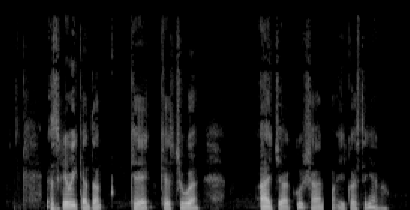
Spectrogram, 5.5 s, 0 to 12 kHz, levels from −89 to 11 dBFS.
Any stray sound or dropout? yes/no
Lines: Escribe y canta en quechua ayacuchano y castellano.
yes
